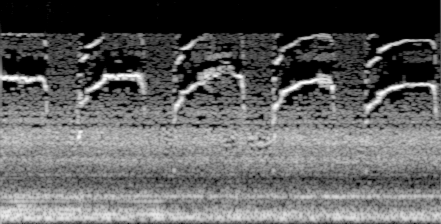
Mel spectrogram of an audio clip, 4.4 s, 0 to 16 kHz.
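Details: Single bald eaglet at a Southwest Florida nest camera on 9 May 2023, calling as the adult male brings fish: high thin whistled notes, each rising then holding flat before dropping, about five in quick succession over low steady hum.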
